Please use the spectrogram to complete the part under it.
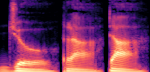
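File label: "jorata", concatenated syllables; Affixing experiment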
